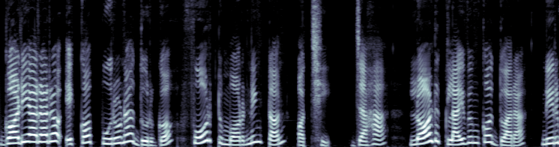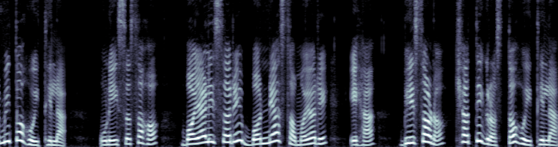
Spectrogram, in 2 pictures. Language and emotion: Odia, neutral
